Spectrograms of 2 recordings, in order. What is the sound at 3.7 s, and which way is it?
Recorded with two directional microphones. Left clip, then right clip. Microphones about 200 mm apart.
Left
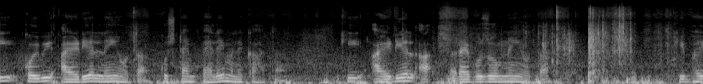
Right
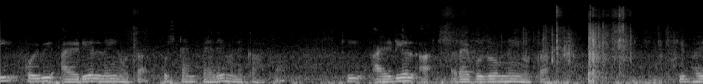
Speech, 45° left (ahead or behind).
